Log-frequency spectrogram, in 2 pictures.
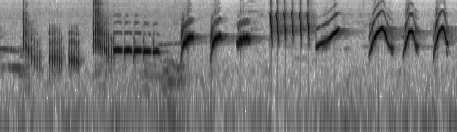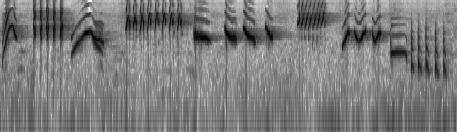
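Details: Asian pied starling delivering busy song with rich varied fill-in phrases: stuttered chirps, a flat whistle, then many repeated arched whistled notes mixed with dense high rattles.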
